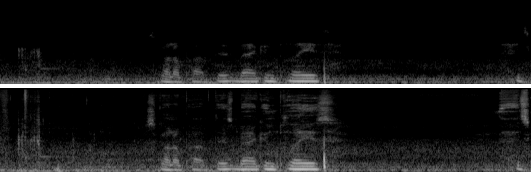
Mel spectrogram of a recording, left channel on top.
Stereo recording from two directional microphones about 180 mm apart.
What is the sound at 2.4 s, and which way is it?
Speech, 40° right (ahead or behind).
